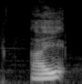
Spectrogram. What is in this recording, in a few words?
"ai", Roon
